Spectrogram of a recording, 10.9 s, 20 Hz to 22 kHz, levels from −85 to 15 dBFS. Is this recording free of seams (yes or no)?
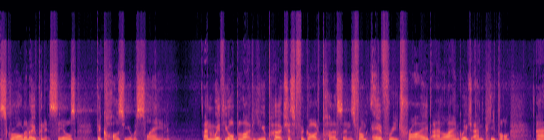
yes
